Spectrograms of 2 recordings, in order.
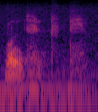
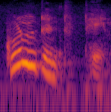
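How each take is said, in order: First: Whispered echo; whispering. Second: Said in the usual way. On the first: A narrator's reading. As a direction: breathe the words, no voice. Repeated, whispered.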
